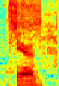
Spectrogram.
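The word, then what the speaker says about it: Ciarán: What do you call the thing over the A again? A fada. A fada. It's Storm Kieran. Kieran, got it. Kieran.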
